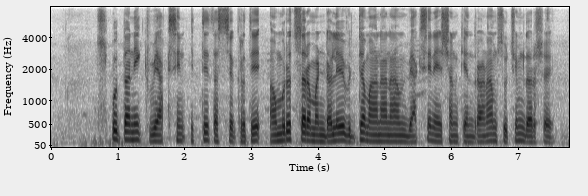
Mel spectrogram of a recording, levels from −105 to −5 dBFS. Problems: none marked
